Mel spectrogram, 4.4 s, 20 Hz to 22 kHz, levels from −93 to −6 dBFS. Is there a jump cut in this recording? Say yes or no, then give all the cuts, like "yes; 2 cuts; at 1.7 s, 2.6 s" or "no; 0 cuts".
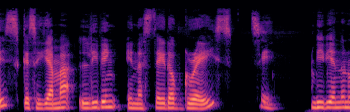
no; 0 cuts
